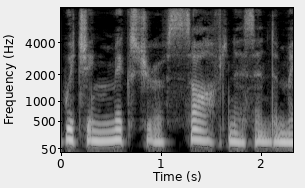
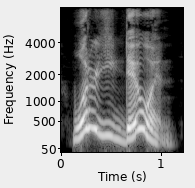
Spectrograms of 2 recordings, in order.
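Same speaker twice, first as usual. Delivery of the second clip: much higher and louder outburst; shocked raised voice; 7 semitones higher, 12 dB louder than usual. A narrator's reading. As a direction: cry out in stunned protest. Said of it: "his voice rising".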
